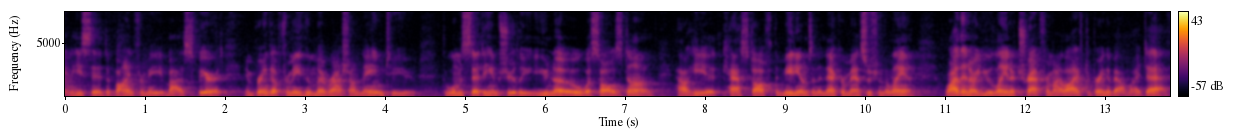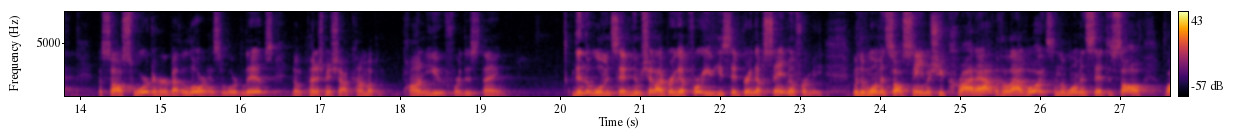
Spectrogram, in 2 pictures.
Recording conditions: large echoing room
